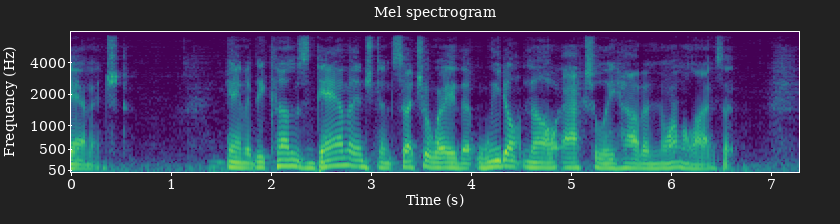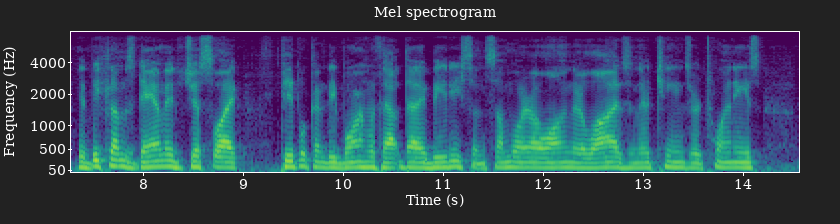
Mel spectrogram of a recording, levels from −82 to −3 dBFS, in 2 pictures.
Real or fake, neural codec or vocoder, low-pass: fake; codec, 44.1 kHz, 2.6 kbps, SNAC; 7.2 kHz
